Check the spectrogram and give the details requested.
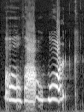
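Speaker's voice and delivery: high, slow whine of despair; hammed-up lament over wasted knitting; mock despair. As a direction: wail it high and drawn out. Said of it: "And mine was".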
